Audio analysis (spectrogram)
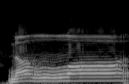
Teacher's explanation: lafzul jalalah dibacakan dengan tebal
